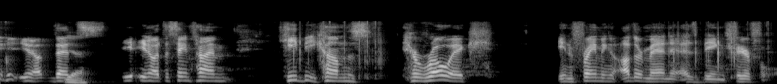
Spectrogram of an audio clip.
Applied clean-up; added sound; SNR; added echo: classical method log-MMSE.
